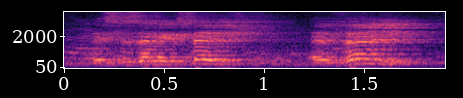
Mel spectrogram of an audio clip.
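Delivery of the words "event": "Event" stressed on the second syllable, e-VENT; short first vowel, strong VENT in "Event". Shown as a demonstration. Teacher corrects a common mistake, "Event" stressed e-VENT. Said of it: "The stress here is on the second syllable".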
